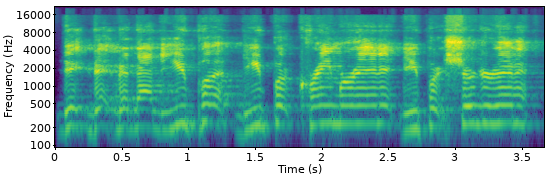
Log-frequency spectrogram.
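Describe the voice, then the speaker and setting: A man with a deep voice co-hosting a casual morning talk show, rambling and repeating words as he reads viewer comments. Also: steady tone, fast talker, sharp tone. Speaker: co-host.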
